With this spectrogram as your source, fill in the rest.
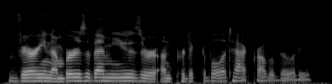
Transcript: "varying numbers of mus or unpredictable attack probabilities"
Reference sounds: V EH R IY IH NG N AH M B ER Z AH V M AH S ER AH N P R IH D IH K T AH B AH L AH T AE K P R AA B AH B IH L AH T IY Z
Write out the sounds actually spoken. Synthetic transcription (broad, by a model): V EH R IY N AH M B ER Z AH V M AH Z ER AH N P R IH D IH K T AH B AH L AH T AE K P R AA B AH B IH L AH T IY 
